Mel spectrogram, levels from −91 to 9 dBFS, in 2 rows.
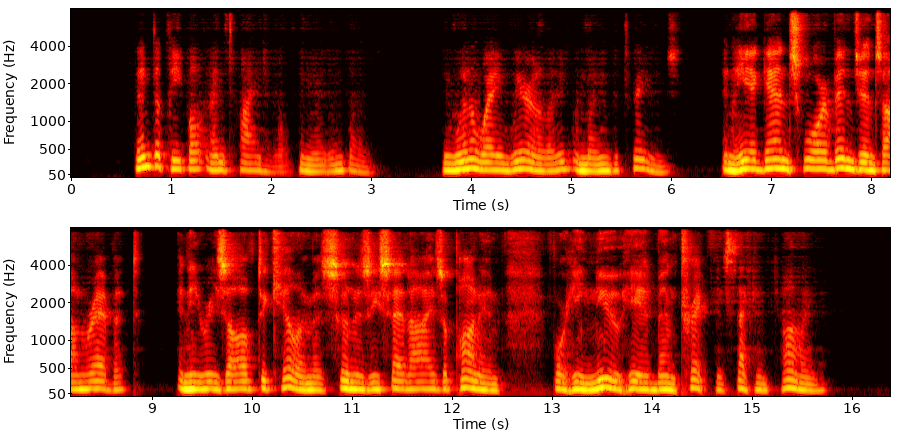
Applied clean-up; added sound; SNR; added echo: neural mask model DeepFilterNet 3.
